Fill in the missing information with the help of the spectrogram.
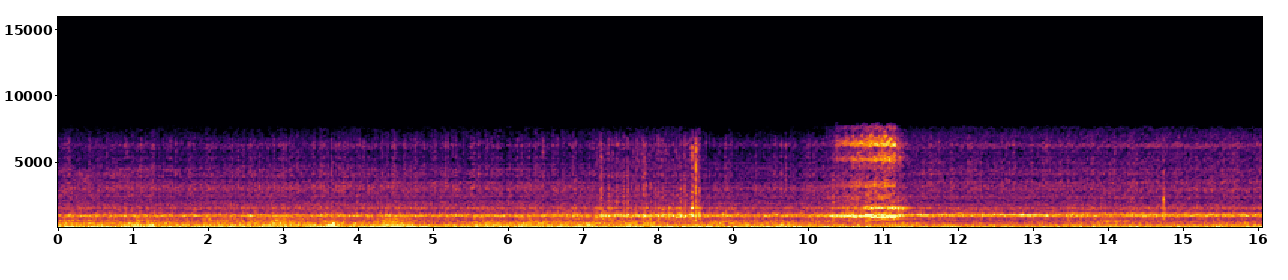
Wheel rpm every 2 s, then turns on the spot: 0, 0, 0, 10, 10, 20, 0, 0.
6-8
